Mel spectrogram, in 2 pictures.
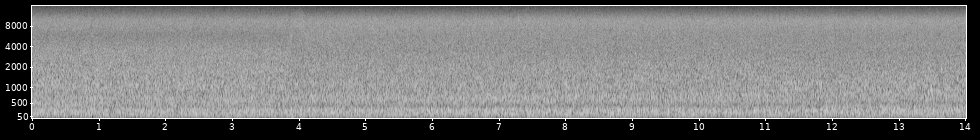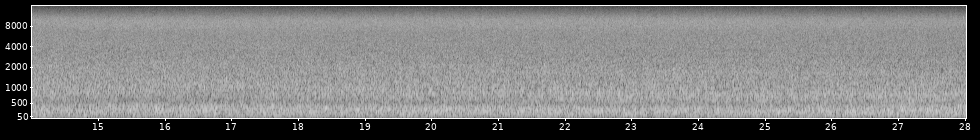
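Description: Whitewater of a creek pouring over a rock ledge and down a stone chute at the top of a waterfall: a loud, steady rush of water.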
